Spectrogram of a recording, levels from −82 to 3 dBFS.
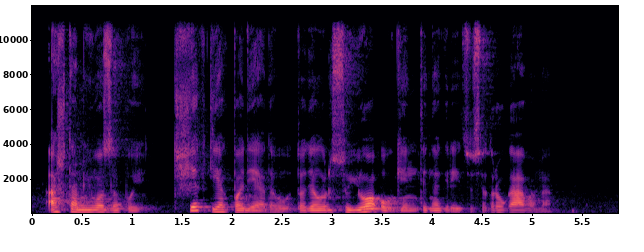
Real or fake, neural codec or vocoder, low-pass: real; none; 10.8 kHz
